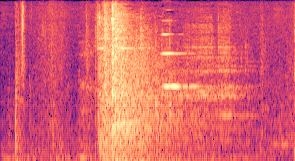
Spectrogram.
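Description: A heavy metal door creaks open.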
